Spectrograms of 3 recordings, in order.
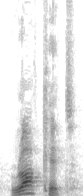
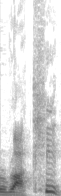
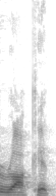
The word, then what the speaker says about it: rocket: 这个词名词动词重音都在前面，动词也不能读 rocket，它不能这么读，还是 rocket、哎。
